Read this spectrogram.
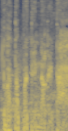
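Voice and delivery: low, hushed confiding; a mayor's quiet threat to his vice; hushed warning. Acted. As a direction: lean in and whisper the warning.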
